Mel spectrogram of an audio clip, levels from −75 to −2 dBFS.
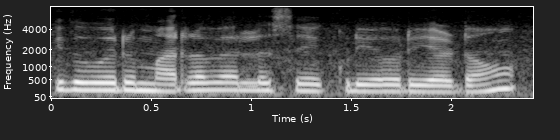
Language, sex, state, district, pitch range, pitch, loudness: Tamil, female, Tamil Nadu, Kanyakumari, 175-200 Hz, 190 Hz, -12 LUFS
